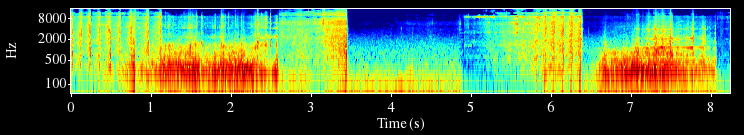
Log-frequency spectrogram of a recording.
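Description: Plastic bottles and containers being crushed: loud, dense crackling and popping of plastic in one burst of about three seconds, a short lull, then a second burst of about three seconds.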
